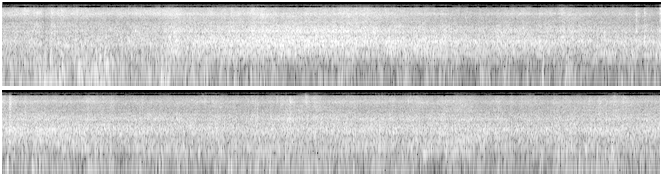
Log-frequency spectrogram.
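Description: Passenger train carriages running along the track, heard from an open carriage window: a steady rumble of wheels on rails with a few clicks at the rail joints.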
